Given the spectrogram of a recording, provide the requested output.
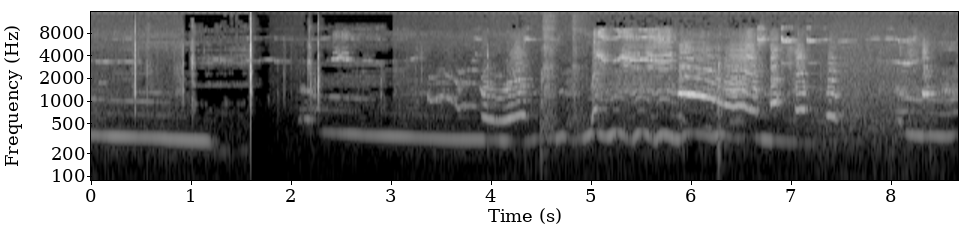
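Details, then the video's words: Dog howling with long, sustained tones: a steady low howl, then a wavering, quavering stretch that rises and falls, with higher overlapping voices joining in the second half. "the howling dog"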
